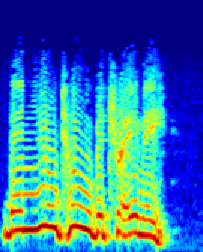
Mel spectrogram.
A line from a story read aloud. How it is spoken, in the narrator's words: Rachel cried out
